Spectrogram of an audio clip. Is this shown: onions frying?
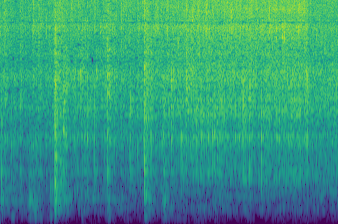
yes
